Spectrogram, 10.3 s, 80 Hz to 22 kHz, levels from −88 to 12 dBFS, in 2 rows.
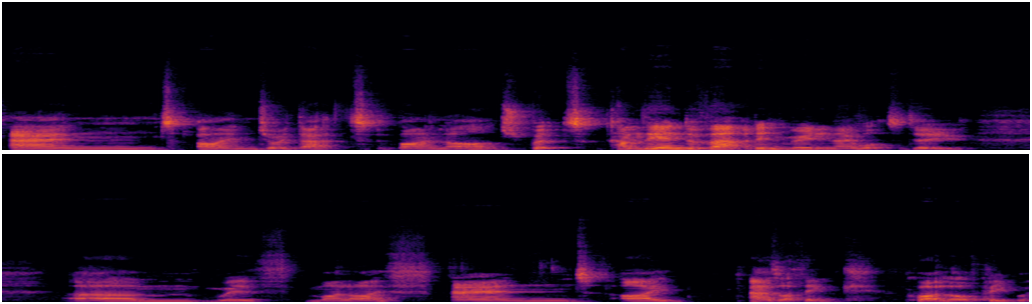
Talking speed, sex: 200 wpm, male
